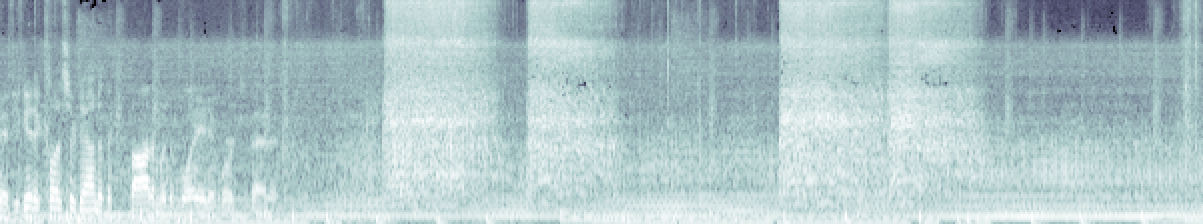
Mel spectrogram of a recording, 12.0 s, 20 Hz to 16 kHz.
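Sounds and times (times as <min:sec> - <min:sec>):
chain cutting palm fronds: 0:02.8 - 0:10.0, 0:11.7 - 0:12.0
mini chainsaw motor whine: 0:02.9 - 0:12.0.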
